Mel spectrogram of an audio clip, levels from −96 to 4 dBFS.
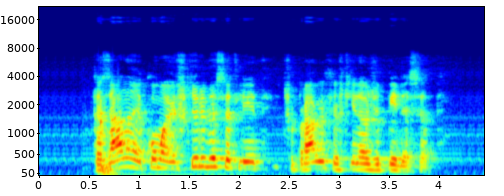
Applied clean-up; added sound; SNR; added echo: none; none; none; none.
